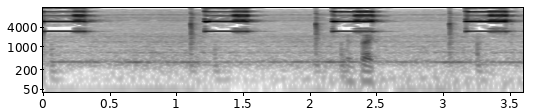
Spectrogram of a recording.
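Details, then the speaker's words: Growatt SPF 3000TL LVM 24 V inverter switching to AC charging (charger reading 30 A, combined limit 50 A, battery about 27.1 V): short shrill buzzer beeps about once a second in a quiet room. "you can hear that the inverter is now switching over and charging on the ac charger"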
